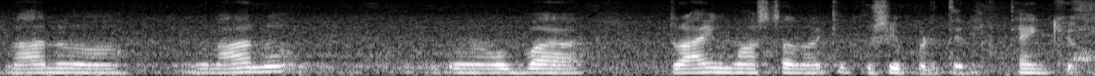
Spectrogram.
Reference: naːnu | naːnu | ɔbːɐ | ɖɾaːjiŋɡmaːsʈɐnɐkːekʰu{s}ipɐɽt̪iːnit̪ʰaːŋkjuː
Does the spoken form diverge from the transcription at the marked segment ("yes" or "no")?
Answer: yes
